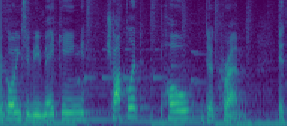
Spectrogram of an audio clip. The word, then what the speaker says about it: pots de crème: to be making chocolate po de creme it spelled pots de crème but it's actually pronounced po de creme and it reus it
